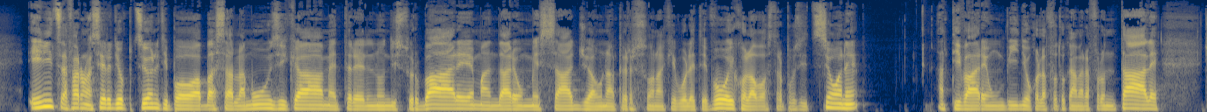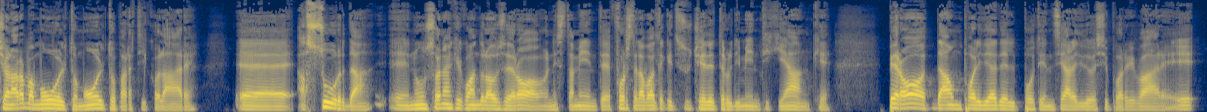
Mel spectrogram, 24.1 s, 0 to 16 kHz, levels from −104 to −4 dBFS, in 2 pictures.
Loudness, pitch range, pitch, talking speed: -16 LUFS, 105-125 Hz, 110 Hz, 185 wpm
